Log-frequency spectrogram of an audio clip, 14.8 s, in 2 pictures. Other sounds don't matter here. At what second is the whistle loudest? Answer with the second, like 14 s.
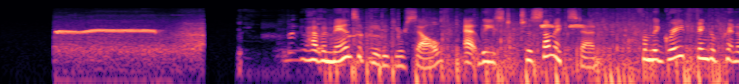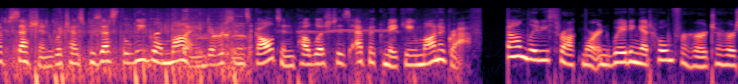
1 s.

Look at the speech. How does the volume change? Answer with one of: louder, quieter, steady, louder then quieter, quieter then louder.
steady.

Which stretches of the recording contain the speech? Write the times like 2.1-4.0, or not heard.
3.0-14.7.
